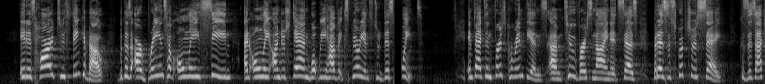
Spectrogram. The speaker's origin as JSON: {"language": "English", "region": "Scotland", "country": "United Kingdom", "tie": "born or raised there", "said": "I lived in a town growing up in Scotland where nobody locked their doors."}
